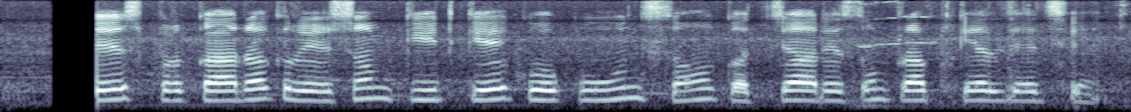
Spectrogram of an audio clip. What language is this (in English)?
Maithili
